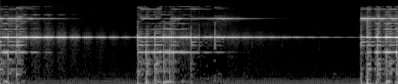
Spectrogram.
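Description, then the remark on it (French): An apartment doorbell, pressed by the boss, rings three times in bright, metallic bursts, each one buzzing briefly and then fading out in a high, ringing tone before the next press. No one answers or speaks. “Le patron sonne à la porte de l'appartement de Maurice.”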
